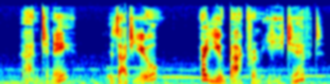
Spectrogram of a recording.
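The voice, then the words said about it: Quiet voice. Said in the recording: “in a quiet voice,”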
